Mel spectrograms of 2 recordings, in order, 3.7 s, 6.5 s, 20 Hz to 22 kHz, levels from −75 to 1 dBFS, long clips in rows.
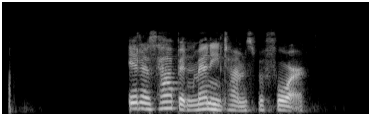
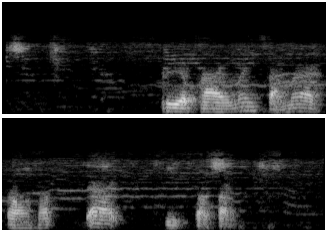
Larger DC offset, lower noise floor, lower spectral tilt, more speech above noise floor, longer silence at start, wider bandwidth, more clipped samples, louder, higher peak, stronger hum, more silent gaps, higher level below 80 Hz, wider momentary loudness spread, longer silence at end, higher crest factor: neither; first, -86 dBFS vs -52 dBFS; about the same, -5.5 dB/octave vs -5.5 dB/octave; first, 69 dB vs 30 dB; first, 1.25 s vs 0.05 s; first, 8 kHz vs 7 kHz; neither; first, -18 LUFS vs -23 LUFS; about the same, -2 dBFS vs -4 dBFS; neither; neither; first, -60 dBFS vs -66 dBFS; second, 7 LU vs 19 LU; first, 0.65 s vs 0.4 s; about the same, 18 dB vs 22 dB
